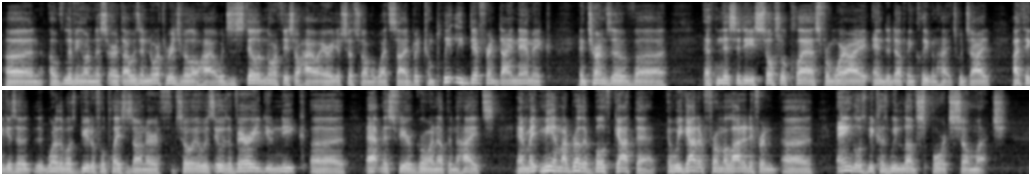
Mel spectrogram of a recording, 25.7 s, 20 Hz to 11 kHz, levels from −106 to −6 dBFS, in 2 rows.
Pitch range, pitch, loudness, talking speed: 105-120 Hz, 110 Hz, -29 LUFS, 230 wpm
